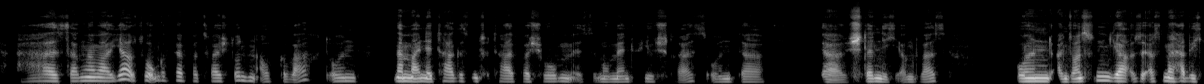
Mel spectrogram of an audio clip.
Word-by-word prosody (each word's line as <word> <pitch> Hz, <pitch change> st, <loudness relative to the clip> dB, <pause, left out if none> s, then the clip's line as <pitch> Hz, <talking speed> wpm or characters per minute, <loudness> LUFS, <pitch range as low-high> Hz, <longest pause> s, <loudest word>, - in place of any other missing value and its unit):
ah, 155 Hz, -1 st, -3 dB
sagen 155 Hz, +3 st, -5 dB
wir 170 Hz, -, +4 dB
mal, 160 Hz, -2 st, +1 dB
ja, 235 Hz, +3 st, +2 dB
so -, -, -4 dB
ungefähr 180 Hz, -1 st, -4 dB
vor 150 Hz, -4 st, -15 dB
2 150 Hz, 0 st, -6 dB
Stunden 170 Hz, +1 st, -8 dB
aufgewacht 135 Hz, -, -12 dB
und 155 Hz, 0 st, -6 dB, 0.3 s
na, 155 Hz, -, +5 dB
meine 145 Hz, -2 st, +4 dB
Tage 150 Hz, -1 st, -5 dB
sind 150 Hz, 0 st, -9 dB
total 135 Hz, -2 st, -8 dB
verschoben, 140 Hz, +2 st, -6 dB
ist -, -, -17 dB
im -, -, -16 dB
Moment 130 Hz, +1 st, -7 dB
viel 130 Hz, -2 st, -15 dB
Stress 150 Hz, +5 st, -11 dB
und 130 Hz, +1 st, -11 dB
da 120 Hz, -1 st, -10 dB, 0.6 s
ja, 105 Hz, 0 st, -3 dB
ständig 140 Hz, 0 st, +6 dB
irgendwas. 120 Hz, +5 st, -10 dB, 0.7 s
Und 145 Hz, -1 st, +6 dB
ansonsten, 145 Hz, +8 st, +2 dB
ja, 150 Hz, -3 st, +6 dB
also -, -, -5 dB
erst 140 Hz, -, -5 dB
mal 150 Hz, -4 st, +4 dB
habe 145 Hz, -, -1 dB
ich 135 Hz, -, -7 dB
145 Hz, 180 wpm, -25 LUFS, 130-155 Hz, 0.7 s, ständig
